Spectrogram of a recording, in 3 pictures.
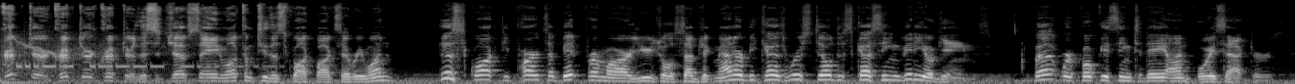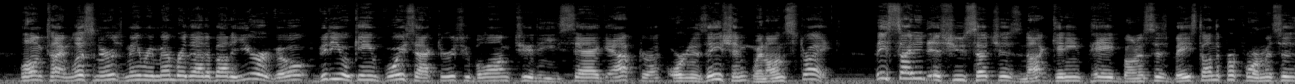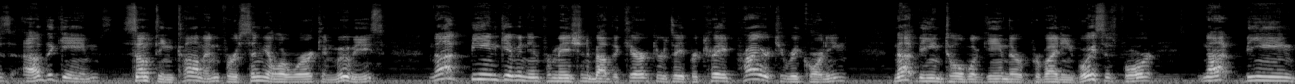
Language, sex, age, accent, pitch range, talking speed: English, male, 60-79, American, 140-195 Hz, 160 wpm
